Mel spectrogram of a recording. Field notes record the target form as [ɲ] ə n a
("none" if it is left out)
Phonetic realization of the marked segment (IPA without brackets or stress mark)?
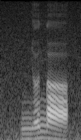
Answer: ɲ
